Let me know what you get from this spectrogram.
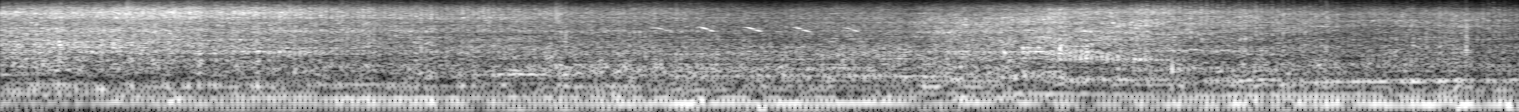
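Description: Motorcycle and scooter engines running steadily under load on a steep uphill climb.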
